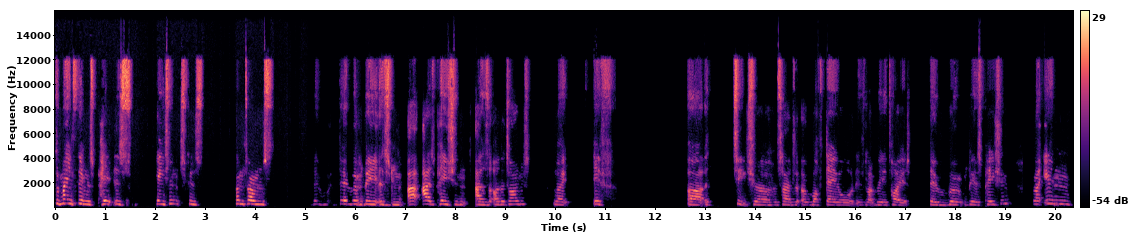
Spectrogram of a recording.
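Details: 11-year-old boy who stammers and makes stammering-awareness videos. Stammering (stuttering).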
